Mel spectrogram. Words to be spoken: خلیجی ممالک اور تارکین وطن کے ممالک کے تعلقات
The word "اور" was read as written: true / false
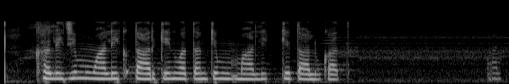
false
